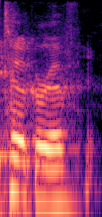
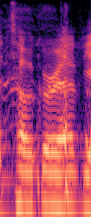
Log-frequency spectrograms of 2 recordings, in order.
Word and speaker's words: Tokarev: Yes, please just give me a Tokarev. – Yeah, Tokarev.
